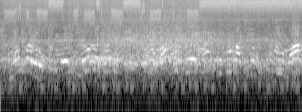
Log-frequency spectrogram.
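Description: Distant voices of players and bench staff shouting and calling across an open football pitch: scattered short calls and complaints over an outdoor hum, with no close voice.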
